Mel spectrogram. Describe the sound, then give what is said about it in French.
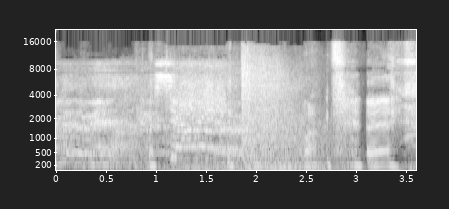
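A door is slammed violently by Guy Lacombe after a training session, with a sharp, loud bang cutting through a man's angry, raised shouting that continues around it. “Il a vraiment défoncé la porte.”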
